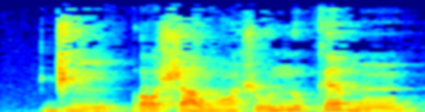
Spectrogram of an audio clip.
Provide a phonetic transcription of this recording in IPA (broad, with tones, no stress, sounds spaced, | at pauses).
d͡ʒ ĩ˨ | ɾ ɔ˨ ʃ a˨ w ɔ̃˨ ʃ u˨˦ n u˦ k ɛ˦ b ũ˧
